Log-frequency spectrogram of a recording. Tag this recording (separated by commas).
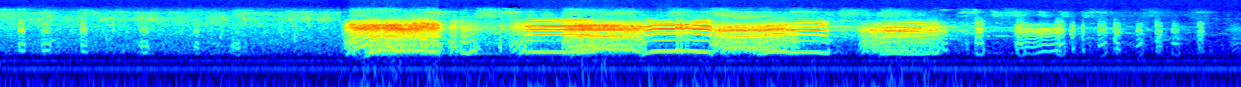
Duck, Bird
